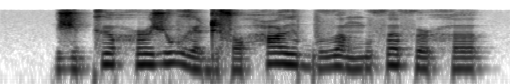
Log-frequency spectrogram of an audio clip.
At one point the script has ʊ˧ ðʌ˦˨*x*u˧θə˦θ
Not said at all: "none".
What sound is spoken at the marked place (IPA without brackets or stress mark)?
ŋ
